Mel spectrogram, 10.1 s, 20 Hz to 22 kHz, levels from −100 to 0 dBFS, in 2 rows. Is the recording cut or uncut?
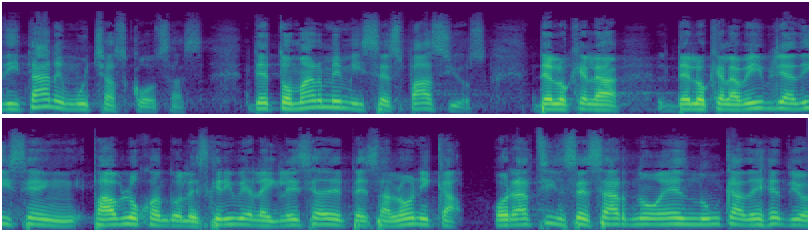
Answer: cut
